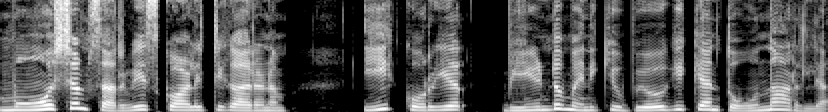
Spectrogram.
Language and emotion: Malayalam, fearful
